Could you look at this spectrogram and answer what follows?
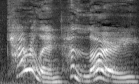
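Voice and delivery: ordinary talk, nothing marked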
